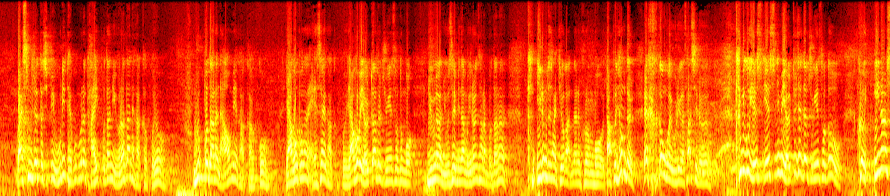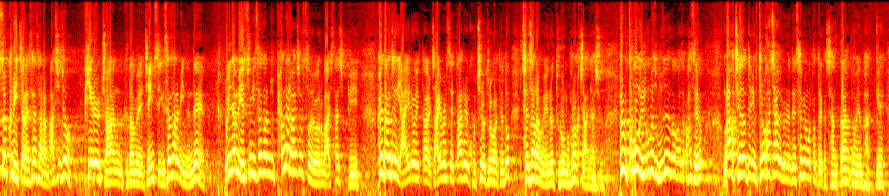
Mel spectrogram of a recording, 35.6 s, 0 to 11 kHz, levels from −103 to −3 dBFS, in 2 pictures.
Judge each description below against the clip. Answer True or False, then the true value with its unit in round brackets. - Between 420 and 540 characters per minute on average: True (445 characters per minute)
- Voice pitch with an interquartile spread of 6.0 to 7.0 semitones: False (7.6 semitones)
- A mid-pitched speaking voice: False (195 Hz)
